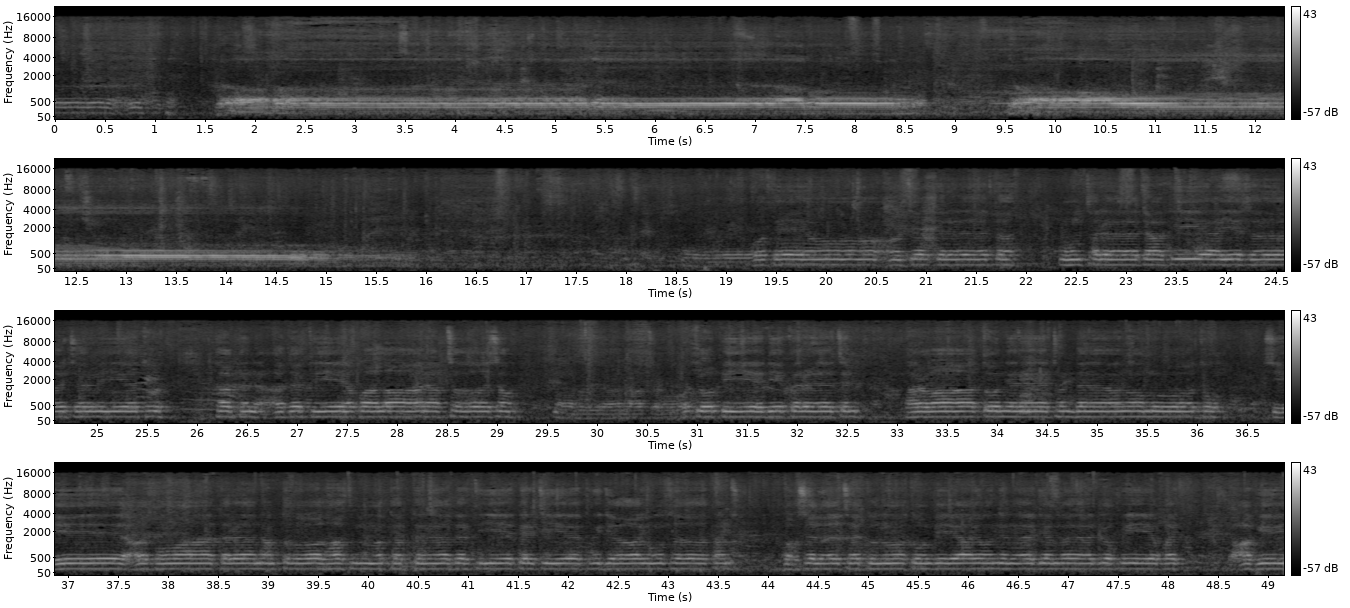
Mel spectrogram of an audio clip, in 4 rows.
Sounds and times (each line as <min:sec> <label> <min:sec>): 0:00.0 Buddhist chants 0:49.1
